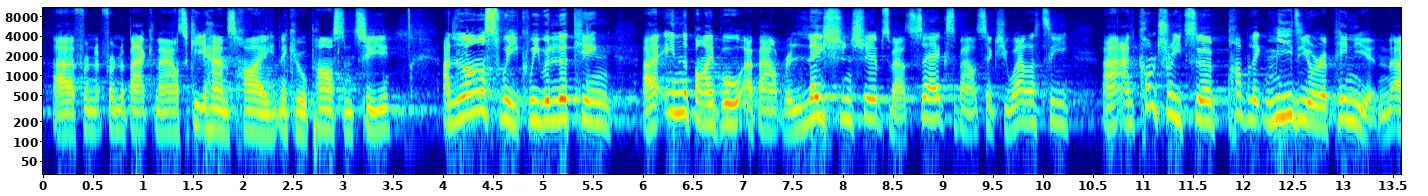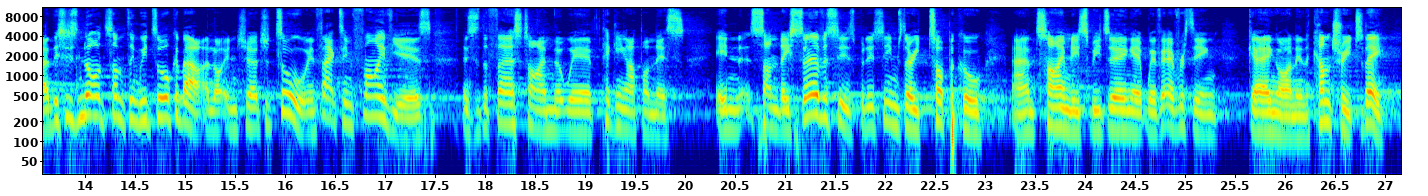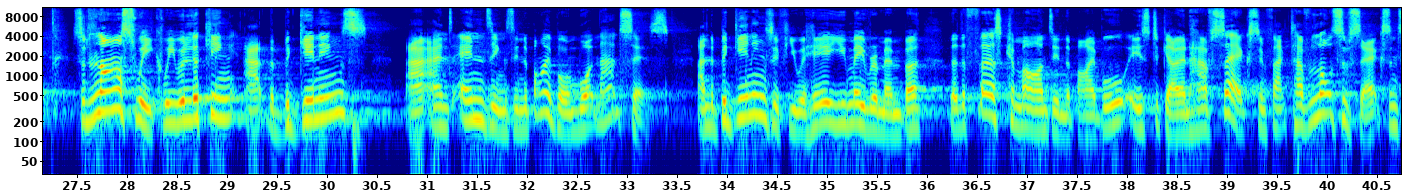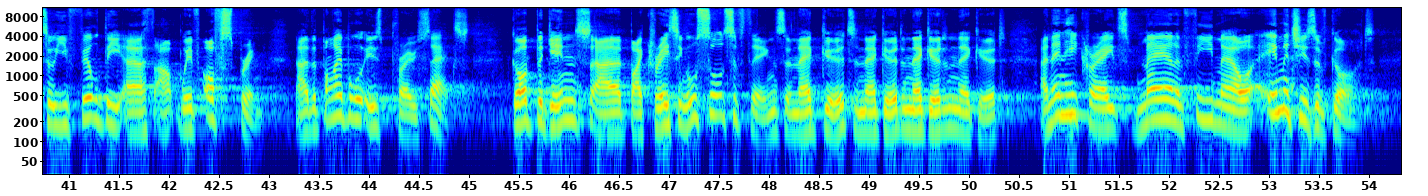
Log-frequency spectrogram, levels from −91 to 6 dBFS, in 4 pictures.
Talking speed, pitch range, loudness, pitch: 205 wpm, 155-235 Hz, -30 LUFS, 190 Hz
